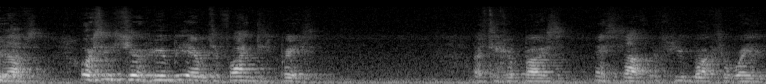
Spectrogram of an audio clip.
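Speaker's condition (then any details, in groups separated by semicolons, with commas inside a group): Traumatic brain injury; near-fatal injury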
